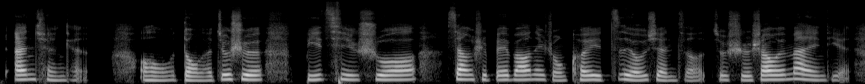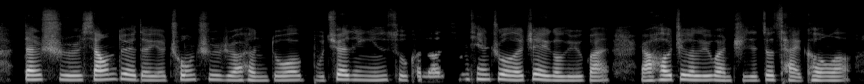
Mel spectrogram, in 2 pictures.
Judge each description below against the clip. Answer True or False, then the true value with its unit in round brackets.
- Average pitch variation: False (2.1 semitones)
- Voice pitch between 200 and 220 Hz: True (205 Hz)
